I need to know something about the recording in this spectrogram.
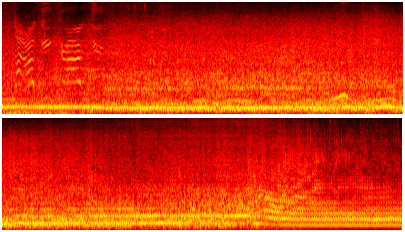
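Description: Gravel sprays and crackles under a car's tyres.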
